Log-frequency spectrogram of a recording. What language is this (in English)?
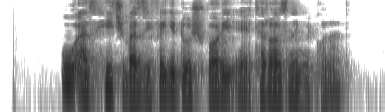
Persian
